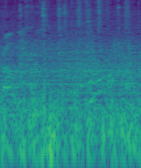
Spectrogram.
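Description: Faint voices of people talking in the background, with no clear hammer strikes.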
